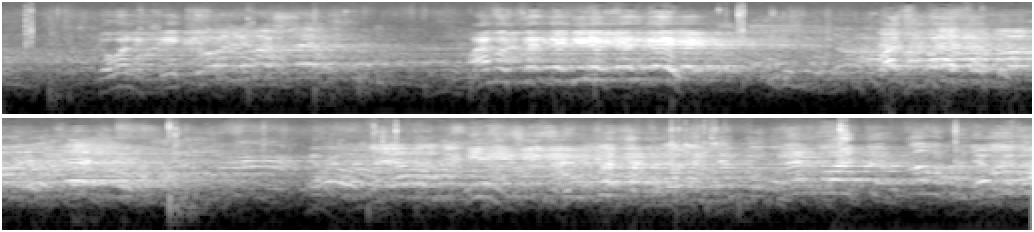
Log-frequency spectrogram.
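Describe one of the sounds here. Children shout and call out in a large echoing hall.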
